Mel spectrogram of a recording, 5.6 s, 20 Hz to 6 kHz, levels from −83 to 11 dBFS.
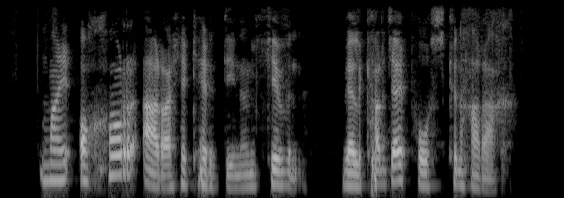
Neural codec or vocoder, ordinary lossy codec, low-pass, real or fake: none; Opus, 64 kbps; 5.4 kHz; real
